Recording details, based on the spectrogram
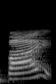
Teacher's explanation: position okay and during the articulation of this this tongue i the glide begins near the front open unrounded position and moves in the direction of the rpi that is a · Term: diphthong eye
